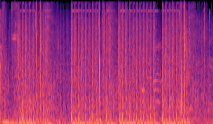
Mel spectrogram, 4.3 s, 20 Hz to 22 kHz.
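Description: Rapid automatic fire from the F2000 rifle in Call of Duty: Modern Warfare 3, three long sustained bursts separated by brief pauses, each a dense rattle of punchy shots with no attachments fitted.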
